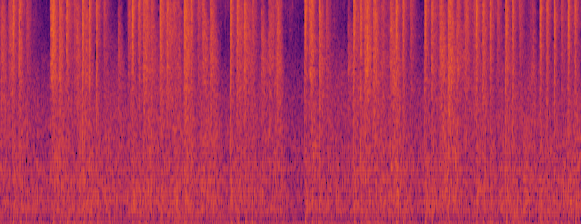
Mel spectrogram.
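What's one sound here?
A heavy gun fires rapid bursts of shots.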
